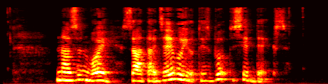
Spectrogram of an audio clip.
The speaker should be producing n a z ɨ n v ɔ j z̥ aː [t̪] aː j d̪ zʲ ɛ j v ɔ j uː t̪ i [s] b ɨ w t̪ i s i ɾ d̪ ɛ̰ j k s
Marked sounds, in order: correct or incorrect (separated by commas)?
correct, incorrect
